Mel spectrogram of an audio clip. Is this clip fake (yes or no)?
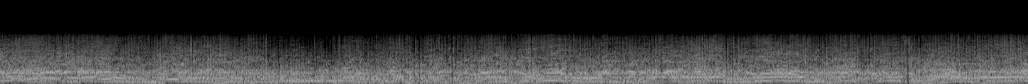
yes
